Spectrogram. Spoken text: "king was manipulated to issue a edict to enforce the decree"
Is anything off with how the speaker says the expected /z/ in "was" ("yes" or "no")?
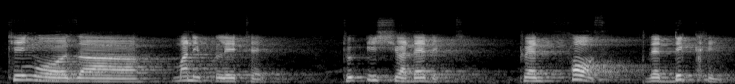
no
